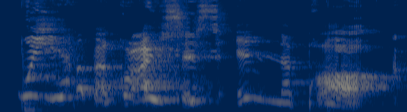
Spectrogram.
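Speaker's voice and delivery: very high, loud little bird voice; a small sparrow with a big worry; chirpy sparrow. A narrator's reading. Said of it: "little Sue the sparrow chirped".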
